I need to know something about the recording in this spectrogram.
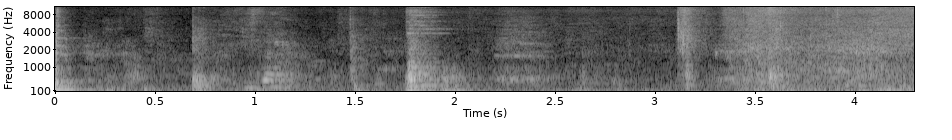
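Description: A few faint knocks and handling noises, then near the end a hiss rises: hot water spraying out under pressure from a leaking pipe.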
